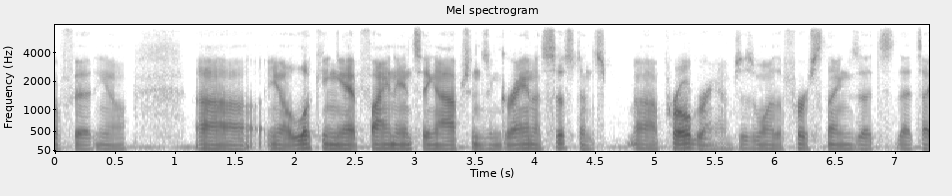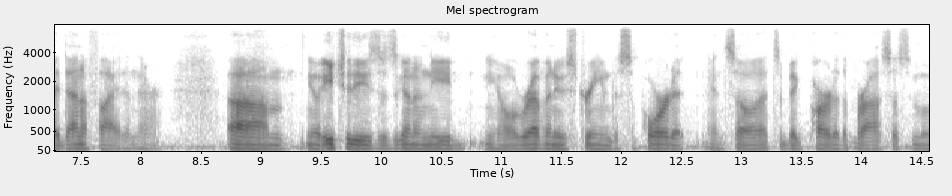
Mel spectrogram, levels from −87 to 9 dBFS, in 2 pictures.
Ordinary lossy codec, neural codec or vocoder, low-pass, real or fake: Opus, 16 kbps; none; 7.2 kHz; real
